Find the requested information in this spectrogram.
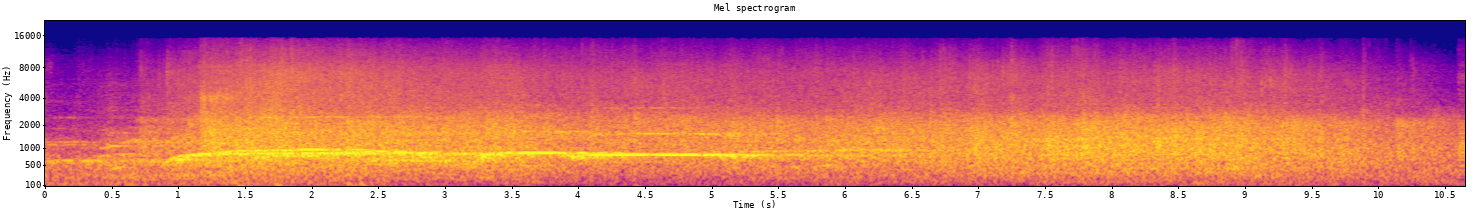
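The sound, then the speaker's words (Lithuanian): Audience applause, a heavy, sustained roar of many clapping hands that swells in after the first second and holds strong for around ten seconds, easing only slightly near the end. “Patiko jėga plojimuose.”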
